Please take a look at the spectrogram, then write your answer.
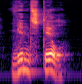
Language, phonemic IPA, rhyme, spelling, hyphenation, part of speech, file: Dutch, /ʋɪntˈstɪl/, -ɪl, windstil, wind‧stil, adjective, Nl-windstil.ogg
- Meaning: calm, windless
